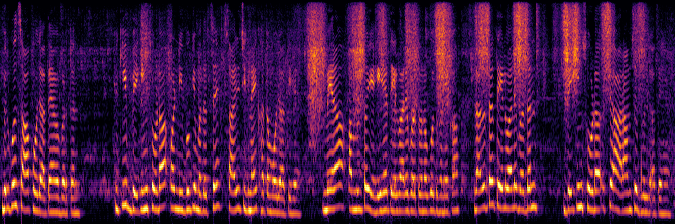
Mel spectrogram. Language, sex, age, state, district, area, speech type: Urdu, female, 45-60, Uttar Pradesh, Gautam Buddha Nagar, urban, spontaneous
